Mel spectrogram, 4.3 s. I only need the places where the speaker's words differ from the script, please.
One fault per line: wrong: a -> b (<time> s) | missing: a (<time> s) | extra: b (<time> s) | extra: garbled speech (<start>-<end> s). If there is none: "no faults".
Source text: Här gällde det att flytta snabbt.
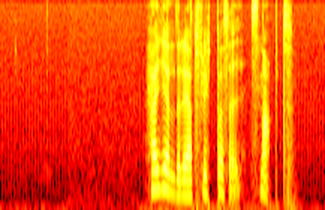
extra: sig (3.0 s)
